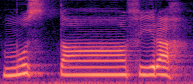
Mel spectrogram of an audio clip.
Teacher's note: یہ جو گول تا ہے یہ جب اس کے اوپر وقف آئے نا تو یہ سائلنٹ ہو جاتی ہے اور ہا کی آواز دیتی ہے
